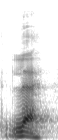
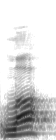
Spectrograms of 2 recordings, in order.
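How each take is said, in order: First: The l sound is soft and light. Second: The l sound is hard and velarized. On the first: The speaker calls it right. "все предыдущие звуки мягкие" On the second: The speaker calls it wrong. "Нет"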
